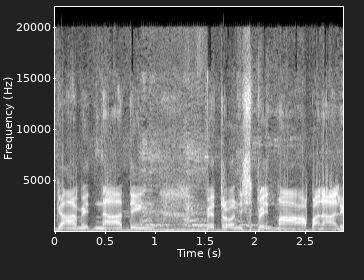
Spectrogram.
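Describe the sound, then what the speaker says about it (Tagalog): A pet dog barks and yips loudly in repeated bursts close by, while someone talks over it during a scooter oil change. "Pasensya na kayo sa ingay ng aking mabait na aso."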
